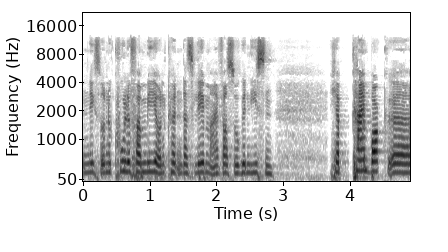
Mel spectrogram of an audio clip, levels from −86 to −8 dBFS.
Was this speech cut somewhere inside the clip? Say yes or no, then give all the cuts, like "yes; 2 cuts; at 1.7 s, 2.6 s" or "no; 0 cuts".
yes; 1 cut; at 4.0 s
